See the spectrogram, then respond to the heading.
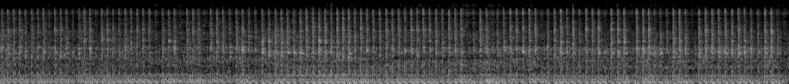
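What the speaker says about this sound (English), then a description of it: "Let's get it fired up." A Yamaha 9.9hp outboard motor, in neutral after a primer bulb replacement, runs with a loud, steady, rapid chugging throb that continues without break, close by.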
